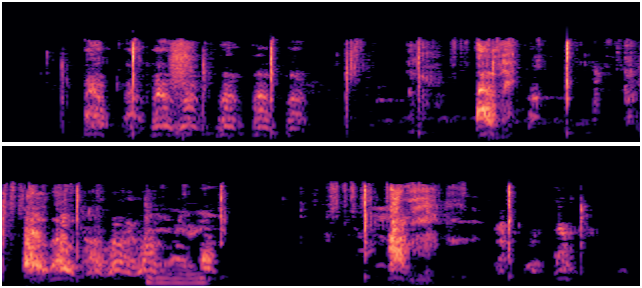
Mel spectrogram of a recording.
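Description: dog barking

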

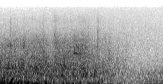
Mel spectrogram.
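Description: wind and waves

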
